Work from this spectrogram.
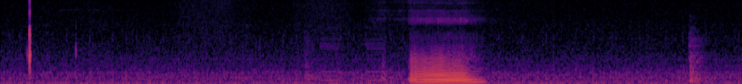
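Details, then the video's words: Female Cavalier King Charles Spaniel snoozing atop a couch, a Siamese cat napping with her: one brief, low, rough snore midway through long quiet stretches, with a few faint clicks. "my Cavalier King Charles Spaniel, snores!"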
